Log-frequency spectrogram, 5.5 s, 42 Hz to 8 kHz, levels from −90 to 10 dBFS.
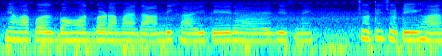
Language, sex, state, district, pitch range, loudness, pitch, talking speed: Hindi, female, Chhattisgarh, Rajnandgaon, 180-195 Hz, -30 LUFS, 185 Hz, 130 wpm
